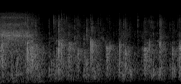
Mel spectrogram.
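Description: An audience claps together, a dense, continuous patter of many hands lasting a couple of seconds, heard at moderate volume, with no one speaking over it.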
